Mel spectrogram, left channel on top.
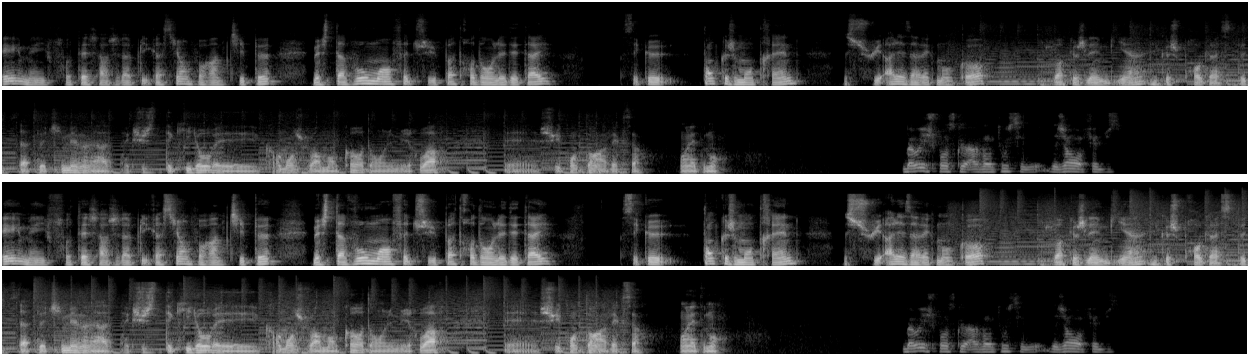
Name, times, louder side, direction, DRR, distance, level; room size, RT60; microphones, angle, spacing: voice 1, 0.0-5.5 6.2-6.7 7.0-8.0 8.4-9.9 10.4-18.9 19.2-19.7, right 3 dB, 80° right, 1.0 m, -23 dB
sound 1, 9.4-18.7, right 2 dB, 55° right, 2.0 m, -36 dB
voice 2, 21.5-23.7, left 1 dB, 30° left, 2.2 m, -37 dB
head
